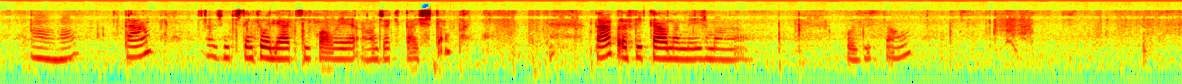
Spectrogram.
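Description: Paper rustles as it is handled and folded.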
